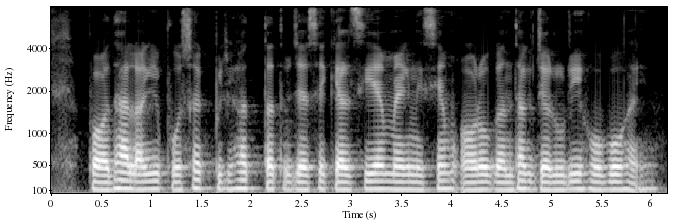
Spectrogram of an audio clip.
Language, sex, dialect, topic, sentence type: Magahi, male, Southern, agriculture, statement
